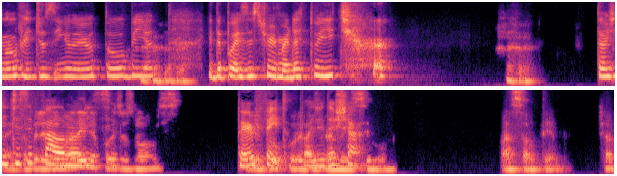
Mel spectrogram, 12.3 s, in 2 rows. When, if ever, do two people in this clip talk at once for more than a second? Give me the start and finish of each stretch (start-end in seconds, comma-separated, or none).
6.1-7.3, 8.6-9.9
